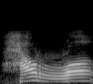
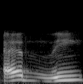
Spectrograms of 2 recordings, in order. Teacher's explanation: حر راء مشددة مفتوحة، الري راء مشددة مكسورة، الأولى بحاجة إلى تفخيم والثانية بحاجة إلى ترقيق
